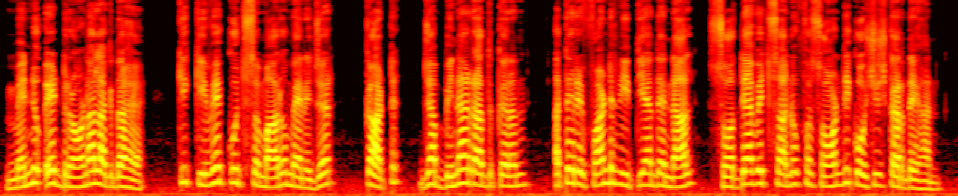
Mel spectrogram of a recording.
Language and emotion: Punjabi, disgusted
